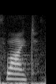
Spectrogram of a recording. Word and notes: flight: English

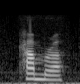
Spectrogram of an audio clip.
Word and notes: camera: English

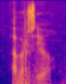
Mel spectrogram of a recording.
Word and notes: aversio: Catalan

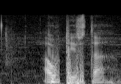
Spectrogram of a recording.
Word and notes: autista: Catalan

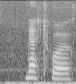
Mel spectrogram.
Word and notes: network: English

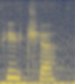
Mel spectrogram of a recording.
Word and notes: future: English

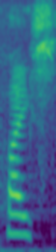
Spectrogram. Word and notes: place: English

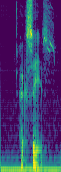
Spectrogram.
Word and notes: acces: Catalan

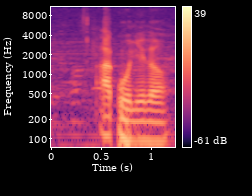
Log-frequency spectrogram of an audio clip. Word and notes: acollidor: Catalan

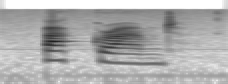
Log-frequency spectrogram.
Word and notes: background: English

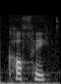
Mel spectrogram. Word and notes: coffee: English

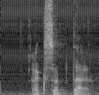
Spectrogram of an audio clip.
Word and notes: acceptar: Catalan

